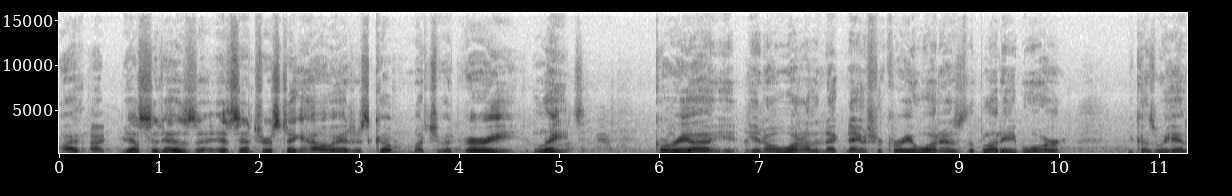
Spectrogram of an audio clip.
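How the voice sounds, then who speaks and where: Fairly slow speech with ordinary pitch variation comes through noticeable background noise. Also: man. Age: 80s+. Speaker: war veteran. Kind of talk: news interview. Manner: halting.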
